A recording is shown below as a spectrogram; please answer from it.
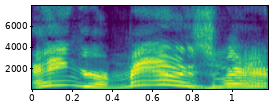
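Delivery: furious, seething, loud, high-pitched fuming outburst. Retelling how a friend reacted while reading a letter: imitating someone fuming. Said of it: "he is freaking fuming".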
